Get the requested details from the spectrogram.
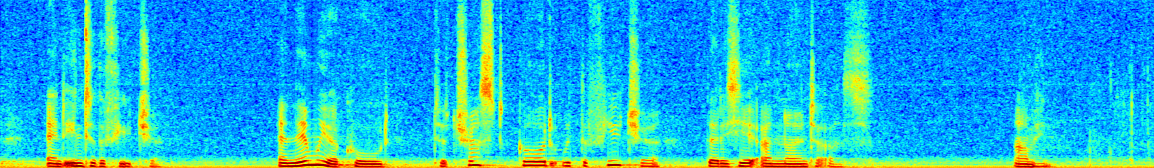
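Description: A middle-aged woman speaks calmly into a microphone in an echoing room.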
